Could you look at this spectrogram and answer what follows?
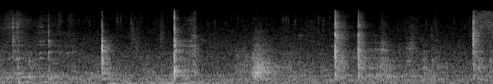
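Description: A metal ladle clinks against a plate and pan about five times as boiled fish dumplings are lifted out of the water and set down. The clinks are sharp and separate, over a steady low hiss.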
